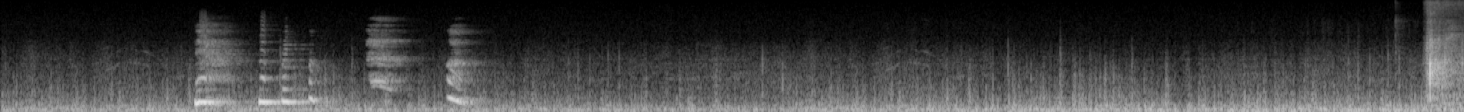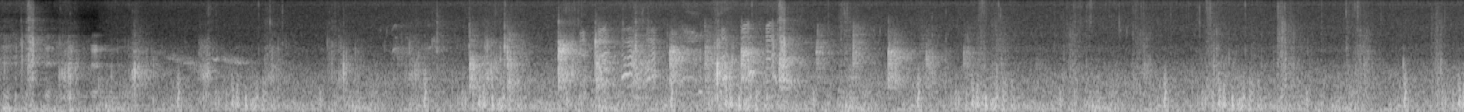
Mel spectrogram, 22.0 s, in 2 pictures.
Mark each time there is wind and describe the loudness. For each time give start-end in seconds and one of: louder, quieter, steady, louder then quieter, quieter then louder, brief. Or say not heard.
0.0-21.9 louder.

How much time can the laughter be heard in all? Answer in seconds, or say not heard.
5 s.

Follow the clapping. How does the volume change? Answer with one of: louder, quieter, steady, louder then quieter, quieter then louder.
quieter.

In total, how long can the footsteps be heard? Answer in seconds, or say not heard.
11 s.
